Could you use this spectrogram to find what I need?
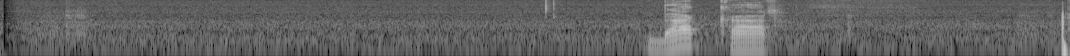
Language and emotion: Russian, neutral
